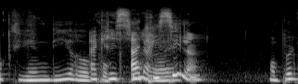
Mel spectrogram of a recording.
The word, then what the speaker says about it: Acrysyl: Acrisil. Ouais. On peut le prononcer.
